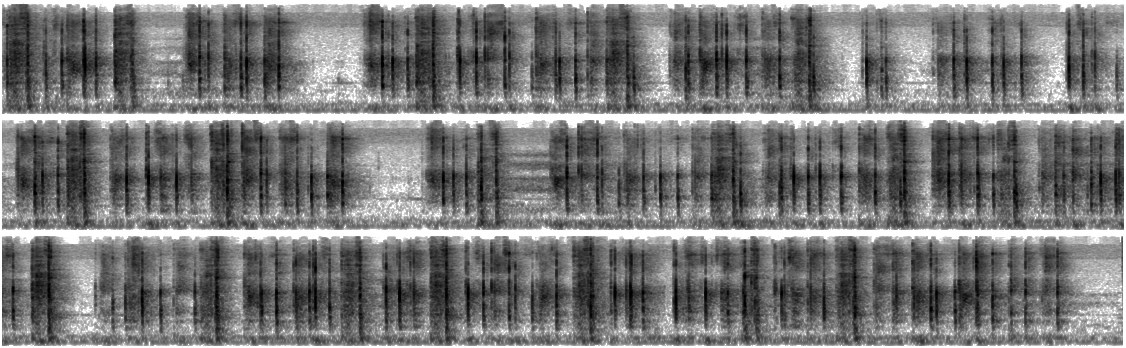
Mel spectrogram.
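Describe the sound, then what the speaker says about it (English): Steady, rapid clacking of mechanical keyboard keys being typed on close up, with brief pauses between bursts and no talking. "Do you want to hear the keys? We'll try the keys."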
